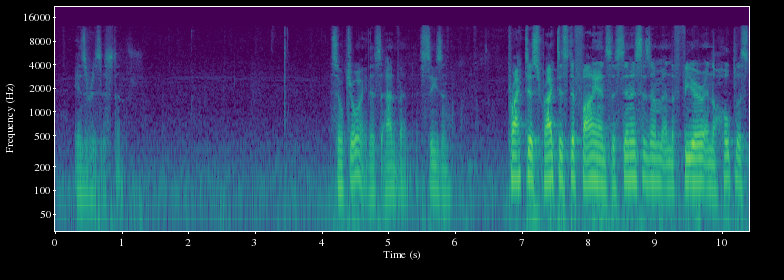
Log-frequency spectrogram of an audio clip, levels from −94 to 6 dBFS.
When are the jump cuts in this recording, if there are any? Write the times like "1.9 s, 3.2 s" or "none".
4.3 s, 5.5 s, 7.3 s, 8.3 s

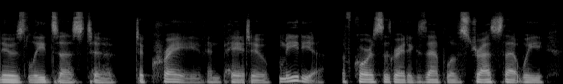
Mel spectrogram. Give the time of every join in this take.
2.0 s, 2.4 s, 2.8 s, 3.9 s

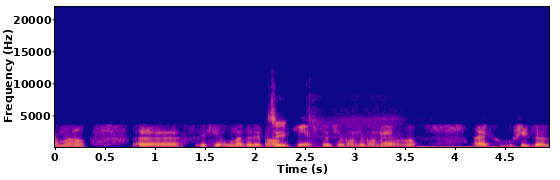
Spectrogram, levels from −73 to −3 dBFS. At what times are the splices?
1.4 s, 2.1 s, 3.0 s

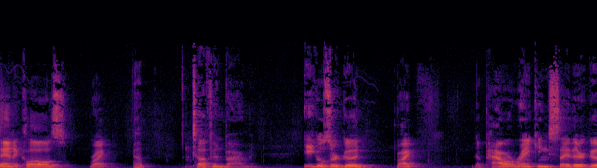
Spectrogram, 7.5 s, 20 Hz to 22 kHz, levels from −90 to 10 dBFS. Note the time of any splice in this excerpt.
none

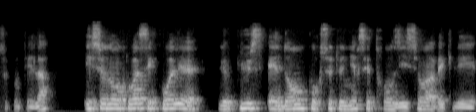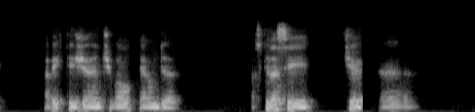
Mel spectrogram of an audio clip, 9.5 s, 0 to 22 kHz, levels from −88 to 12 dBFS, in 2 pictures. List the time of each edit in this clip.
8.4 s

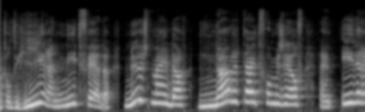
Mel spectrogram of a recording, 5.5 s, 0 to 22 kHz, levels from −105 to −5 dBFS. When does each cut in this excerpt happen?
1.8 s, 2.9 s

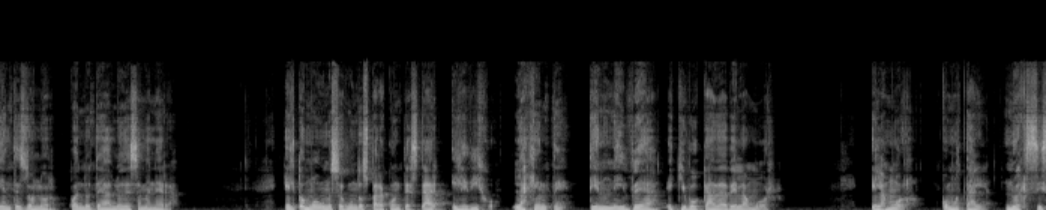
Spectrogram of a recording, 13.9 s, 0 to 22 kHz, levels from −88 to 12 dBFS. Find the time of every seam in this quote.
6.8 s

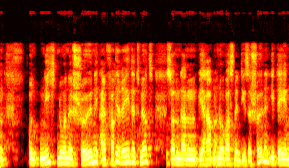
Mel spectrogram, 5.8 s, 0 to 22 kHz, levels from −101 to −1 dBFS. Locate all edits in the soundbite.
2.0 s, 2.3 s, 3.3 s, 4.0 s, 4.3 s, 4.7 s

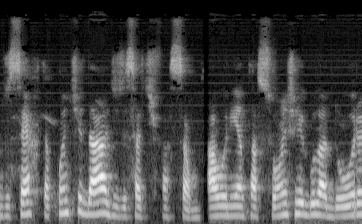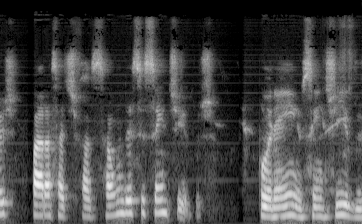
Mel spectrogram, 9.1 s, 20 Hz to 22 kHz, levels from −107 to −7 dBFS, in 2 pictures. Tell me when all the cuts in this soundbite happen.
2.5 s, 4.9 s

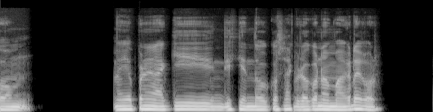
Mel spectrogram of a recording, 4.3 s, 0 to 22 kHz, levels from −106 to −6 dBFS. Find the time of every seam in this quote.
2.9 s

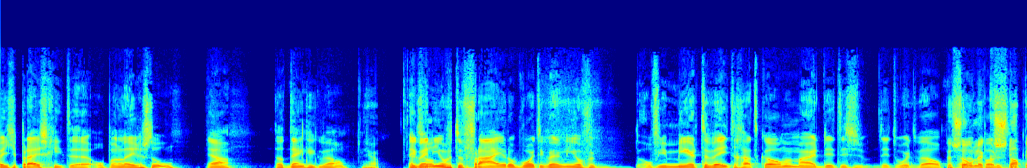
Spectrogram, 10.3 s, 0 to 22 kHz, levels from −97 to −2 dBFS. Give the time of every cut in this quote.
none

